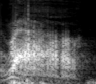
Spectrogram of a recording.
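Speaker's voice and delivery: loud, high mock lion roar; a playful lion roar for the congregation. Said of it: "He would go".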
